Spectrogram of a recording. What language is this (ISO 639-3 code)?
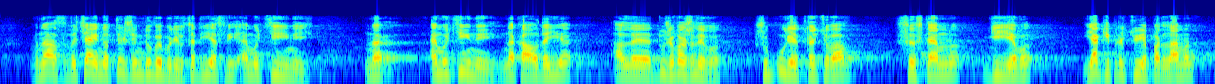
ukr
